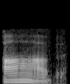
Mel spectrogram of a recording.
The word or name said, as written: Ob'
